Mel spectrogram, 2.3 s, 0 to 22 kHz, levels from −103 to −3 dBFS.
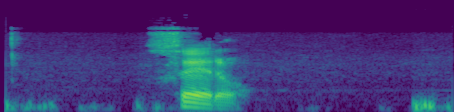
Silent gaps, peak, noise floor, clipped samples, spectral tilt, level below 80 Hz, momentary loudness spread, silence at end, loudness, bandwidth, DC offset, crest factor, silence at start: none; -6 dBFS; -71 dBFS; under 0.1%; -2.5 dB/octave; -64 dBFS; 21 LU; 0.1 s; -26 LUFS; 9.6 kHz; under 0.1%; 26 dB; 0.05 s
